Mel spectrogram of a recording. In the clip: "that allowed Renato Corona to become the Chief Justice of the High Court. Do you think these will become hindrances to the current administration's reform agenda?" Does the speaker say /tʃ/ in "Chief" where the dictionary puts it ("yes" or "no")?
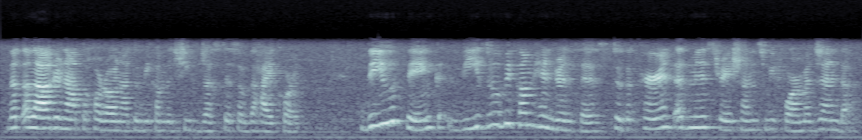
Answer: yes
